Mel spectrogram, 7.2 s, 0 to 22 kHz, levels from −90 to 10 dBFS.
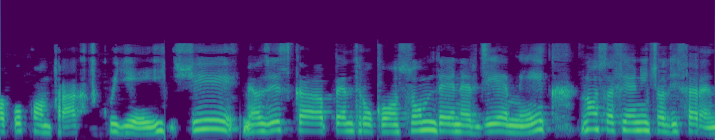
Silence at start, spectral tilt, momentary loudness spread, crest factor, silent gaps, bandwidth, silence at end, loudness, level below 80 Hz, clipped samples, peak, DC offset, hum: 0 s; -6 dB/octave; 5 LU; 14 dB; none; 7.4 kHz; 0 s; -21 LUFS; -74 dBFS; under 0.1%; -6 dBFS; under 0.1%; none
